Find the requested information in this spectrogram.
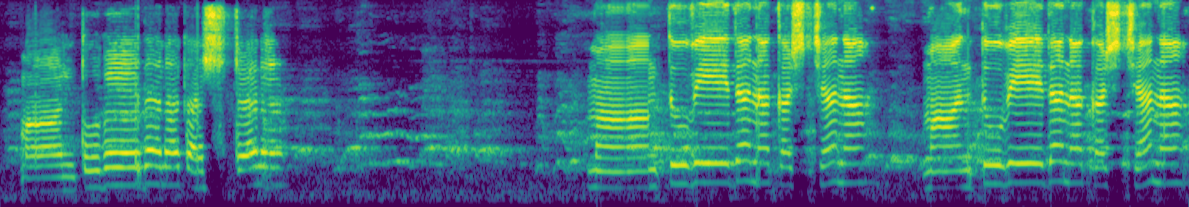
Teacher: చ కి మహాప్రాణం రాకుండా చూసుకోవాలండి మహాప్రాణం పెట్టేస్తూఉంటారు గాలి రాకూడదు కొట్టినట్టుగా ఫోర్స్ గా చెప్పకూడదు మాంతువేదన కష్టన మాంతు వేదన కశ్చన మాంతు వేదన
